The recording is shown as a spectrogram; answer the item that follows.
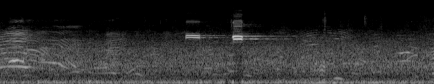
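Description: Referee's whistle blown in two short blasts about half a second apart near the middle, the second louder, over faint sideline voices.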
